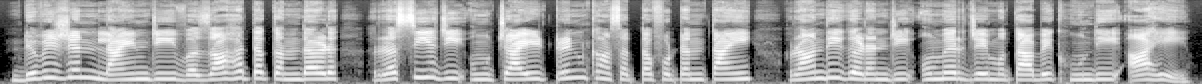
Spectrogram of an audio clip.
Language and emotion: Sindhi, neutral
